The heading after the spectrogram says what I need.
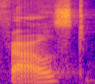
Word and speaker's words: Faust: I believe her last name is pronounced Faust, but forgive me if I'm mispronouncing it.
